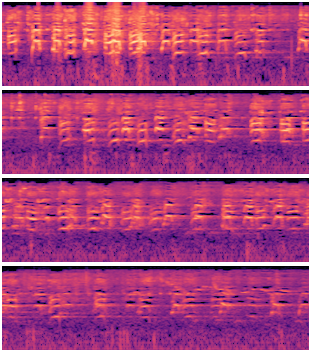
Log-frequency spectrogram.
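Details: Several hounds in full cry on a hare hunt in Turkey: a loud clattering burst opens, then rapid yelping barks from multiple dogs follow in an unbroken, overlapping stream, gradually fading as the pack moves away.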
